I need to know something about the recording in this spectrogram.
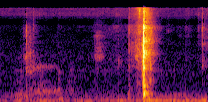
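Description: Trading cards handled and flipped through by hand: faint rustles, then one sharp card snap about one and a half seconds in.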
